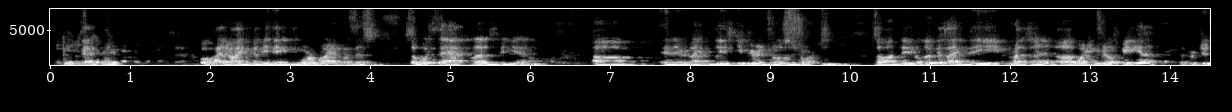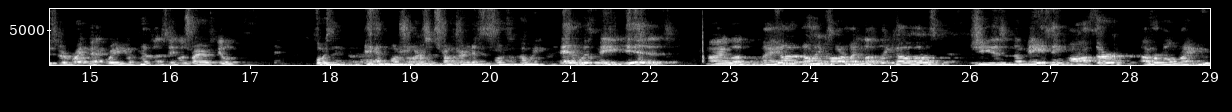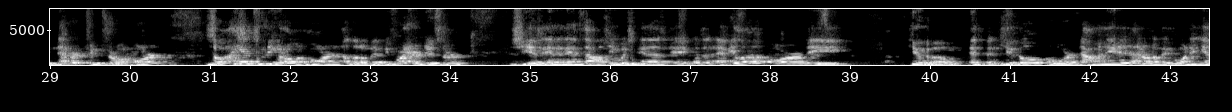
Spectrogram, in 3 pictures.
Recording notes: Recorded Live at Gateway Con. This episode was recorded in front of a live audience.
